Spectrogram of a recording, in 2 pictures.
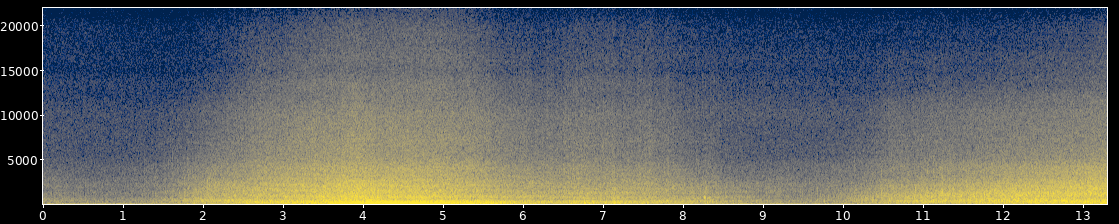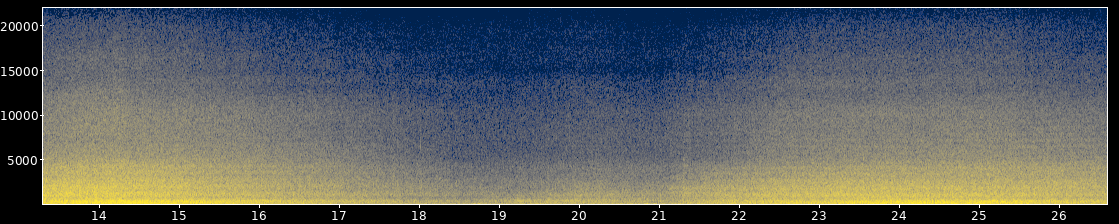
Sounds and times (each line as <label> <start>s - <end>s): waves 1.5s - 26.6s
